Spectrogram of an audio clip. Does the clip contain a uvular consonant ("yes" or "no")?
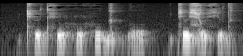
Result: no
